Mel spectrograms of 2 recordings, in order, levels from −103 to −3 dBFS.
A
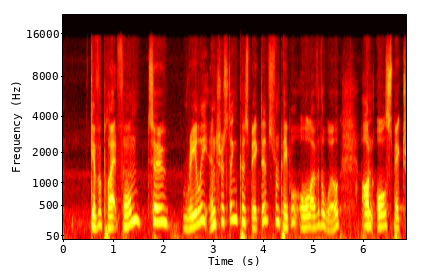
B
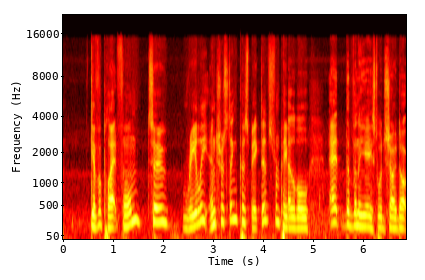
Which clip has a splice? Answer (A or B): A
